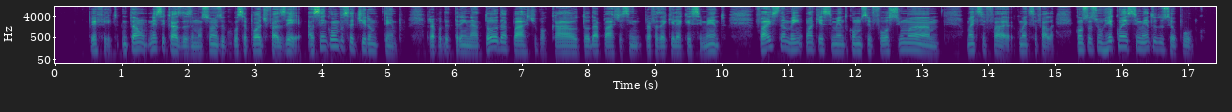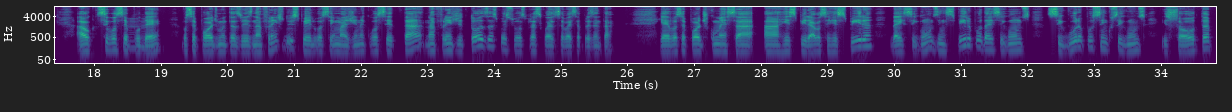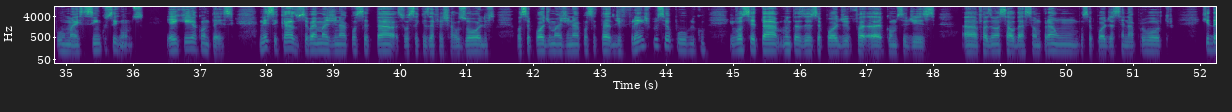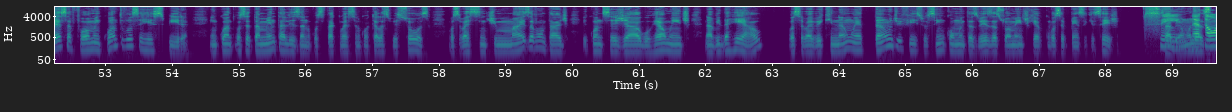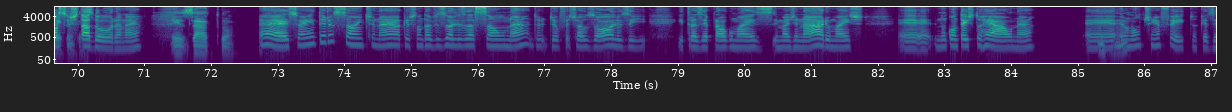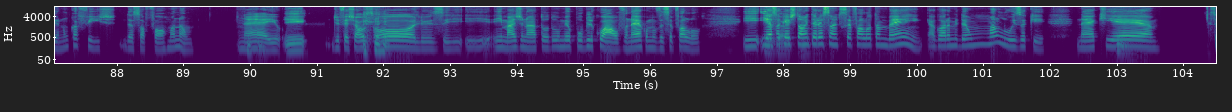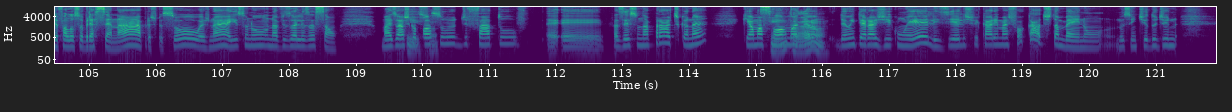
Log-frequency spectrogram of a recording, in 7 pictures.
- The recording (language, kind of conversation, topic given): Portuguese, advice, Quais técnicas de respiração posso usar para autorregular minhas emoções no dia a dia?
- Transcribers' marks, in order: tapping; giggle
